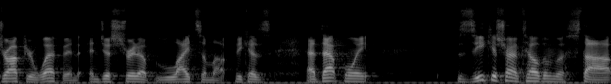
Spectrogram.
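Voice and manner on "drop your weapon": ordinary talk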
